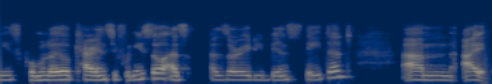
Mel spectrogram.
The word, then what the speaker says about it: Sifuniso: So let us welcome Karen Pumulo Sifuniso from Yellowcard. Welcome, Karen. Hi, thank you so much. So the last name is Sifuniso. Oh, sorry for that mispronunciation.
